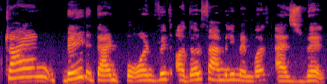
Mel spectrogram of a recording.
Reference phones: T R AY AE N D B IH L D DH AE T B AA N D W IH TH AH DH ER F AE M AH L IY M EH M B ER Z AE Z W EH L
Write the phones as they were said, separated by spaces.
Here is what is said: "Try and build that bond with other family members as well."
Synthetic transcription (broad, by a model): T R AY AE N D B IH L D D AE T B AA N D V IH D AH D ER F AE M AH L IY M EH M B ER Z AE Z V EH L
